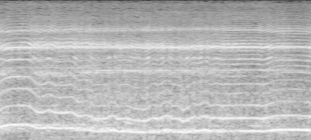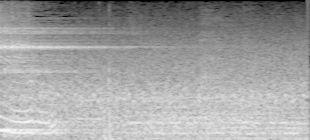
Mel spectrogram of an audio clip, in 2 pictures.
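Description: A man's voice reciting the Quran in the melodic tajweed style into a microphone: one long, ornamented phrase with held, wavering notes that ends a little over three seconds in. After it, only a quieter, steady background noise remains.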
